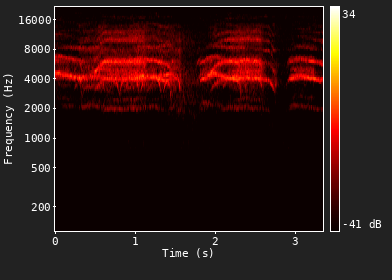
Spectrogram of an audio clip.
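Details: Loud brown-eared bulbul song in response to the chorus of its flock: long, shrill, slurred screeching phrases with stacked harmonics, three drawn-out bursts divided by brief dips.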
